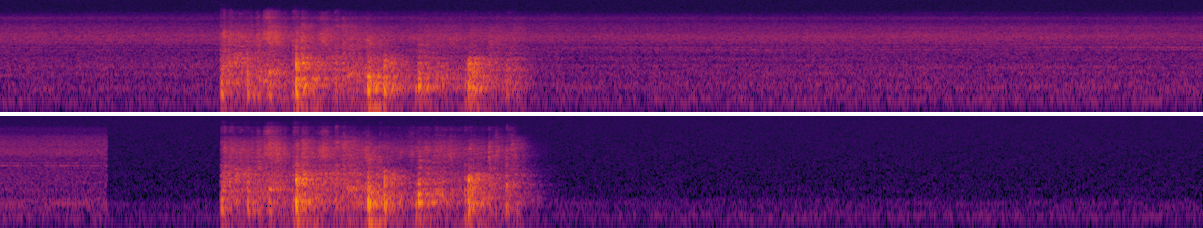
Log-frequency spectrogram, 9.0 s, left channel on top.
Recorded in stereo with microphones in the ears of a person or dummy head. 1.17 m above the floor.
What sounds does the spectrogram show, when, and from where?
1.7 s running footsteps: 45° left (ahead or behind), 2.0 m; by 3.9 s 15° right (ahead or behind), 2 m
